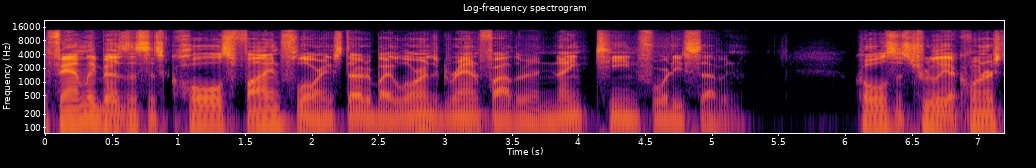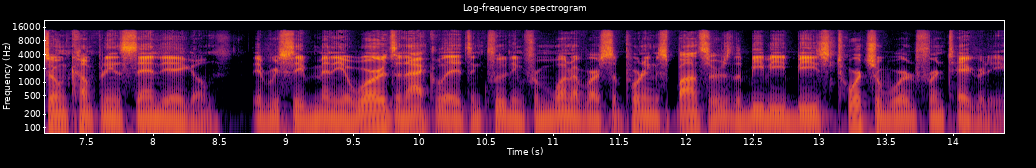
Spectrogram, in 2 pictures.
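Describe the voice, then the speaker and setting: In a quiet background, a man with a very deep, low pitch talks very fast with lively intonation. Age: 60s. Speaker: podcast host. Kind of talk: interview.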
